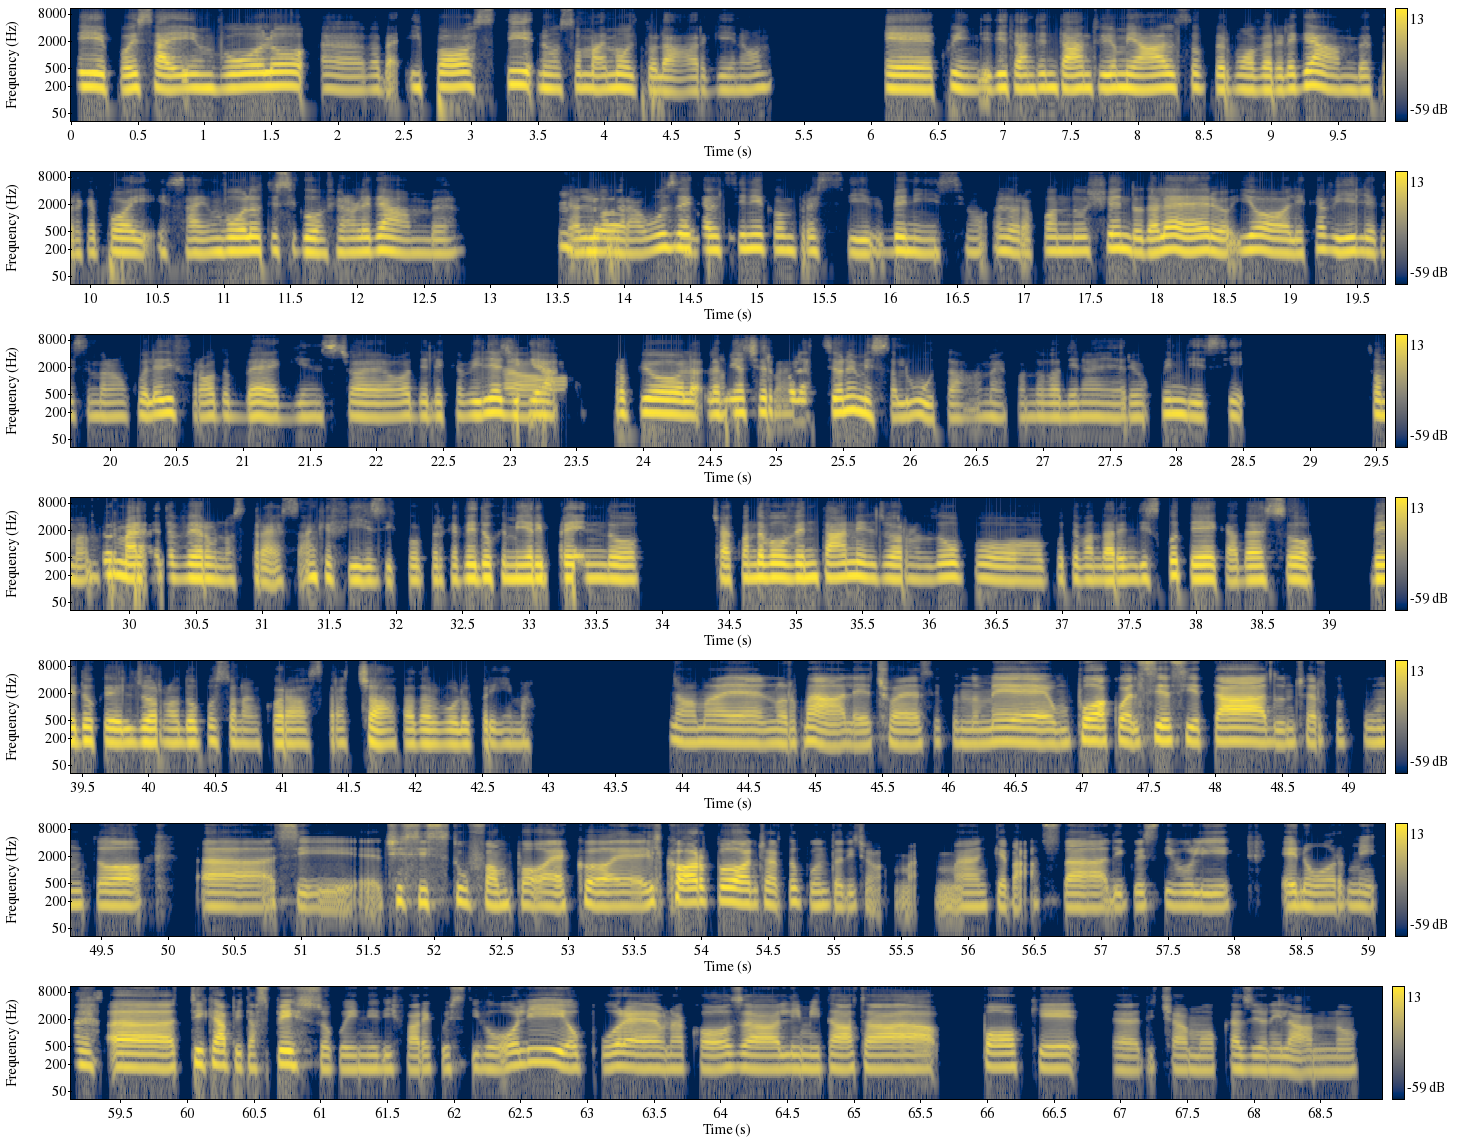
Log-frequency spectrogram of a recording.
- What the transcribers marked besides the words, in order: other background noise; unintelligible speech; unintelligible speech; "avevo" said as "avoo"
- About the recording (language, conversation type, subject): Italian, advice, Come posso gestire lo stress e l’ansia quando viaggio o sono in vacanza?
- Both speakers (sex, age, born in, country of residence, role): female, 25-29, Italy, Italy, advisor; female, 45-49, Italy, United States, user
